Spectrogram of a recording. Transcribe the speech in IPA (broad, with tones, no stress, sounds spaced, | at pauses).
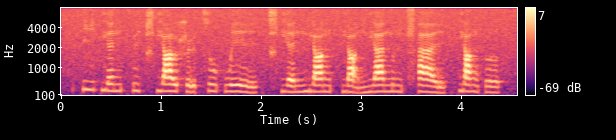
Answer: t̪ i˥ t̪ j ɛ˥ n t̪ʰ y˥˩ t͡ɕʰ j ɑ˥ ʊ̯ ʂ ɻ̩˨˩ t͡s u˥˧ f w e˥˩ ɪ̯ | t͡ɕʰ j ɛ˧˥ n m j ɑ˥ ŋ t̪ʰ j ɑ̰˨˩ ŋ n̪ j ä˥ n̪ ʊ˥˧ ŋ ʈ͡ʂʰ a˥˩ ɪ̯ | t̪ j ɑ˥˩ ŋ k ɤ˩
